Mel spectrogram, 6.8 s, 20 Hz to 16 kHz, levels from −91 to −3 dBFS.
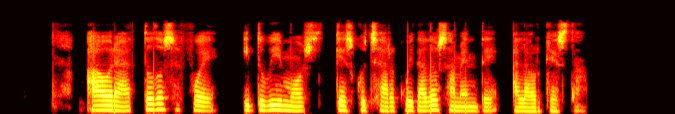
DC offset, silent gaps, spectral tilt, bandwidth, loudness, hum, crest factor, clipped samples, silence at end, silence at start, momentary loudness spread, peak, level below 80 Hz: under 0.1%; 0.74-0.78 s, 1.36-1.44 s, 2.19-2.43 s, 3.24-3.36 s, 5.00-5.06 s; -5 dB/octave; 8 kHz; -19 LUFS; none; 20 dB; under 0.1%; 0.9 s; 0.6 s; 10 LU; -2 dBFS; -54 dBFS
